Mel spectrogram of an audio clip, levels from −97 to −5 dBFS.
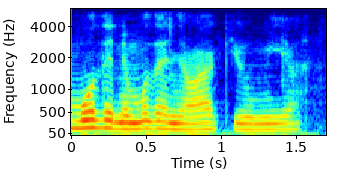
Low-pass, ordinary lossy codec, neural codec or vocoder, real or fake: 5.4 kHz; Opus, 16 kbps; codec, 24 kHz, 3.1 kbps, DualCodec; fake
